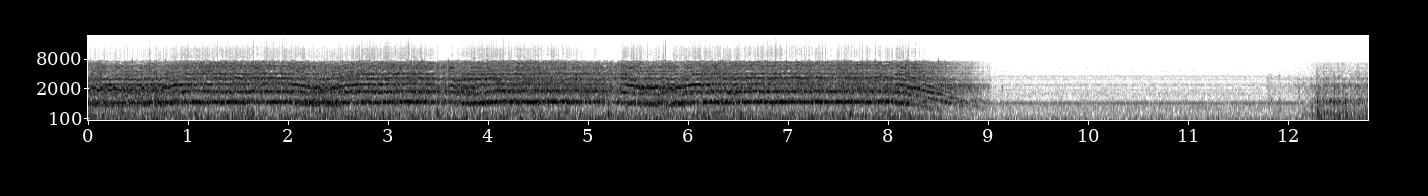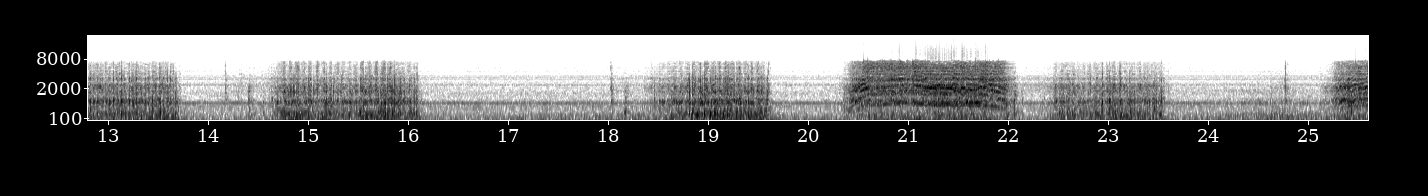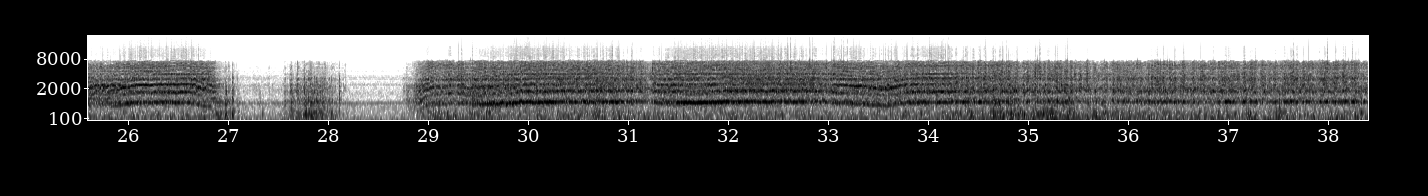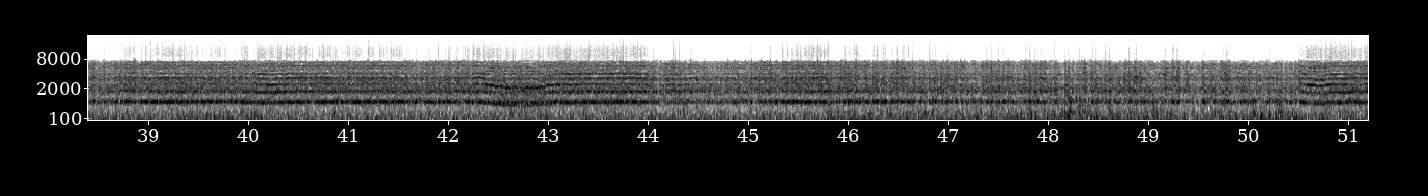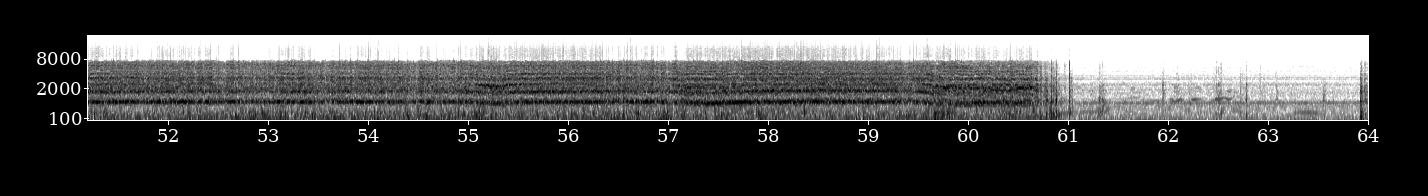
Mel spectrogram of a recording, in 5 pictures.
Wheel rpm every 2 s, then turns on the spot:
210, 220, 220, 220, 30, 0, 30, 30, 10, 20, 130, 30, 50, 100, 100, 230, 220, 230, 230, 230, 230, 220, 230, 230, 230, 230, 240, 230, 220, 230, 90, 0.
12-16 18-20 22-24 26-28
